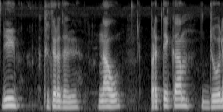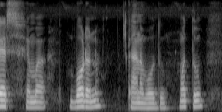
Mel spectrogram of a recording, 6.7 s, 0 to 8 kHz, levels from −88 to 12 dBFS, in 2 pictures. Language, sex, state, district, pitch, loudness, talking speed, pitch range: Kannada, male, Karnataka, Koppal, 155 Hz, -20 LUFS, 90 wpm, 145-170 Hz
